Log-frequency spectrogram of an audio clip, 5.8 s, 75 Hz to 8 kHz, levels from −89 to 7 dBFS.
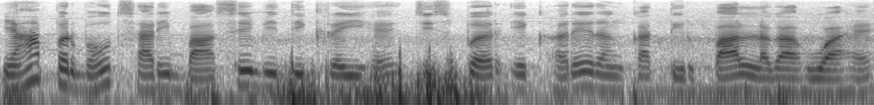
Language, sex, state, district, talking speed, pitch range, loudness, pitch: Hindi, male, Uttar Pradesh, Lucknow, 195 wpm, 105-135 Hz, -21 LUFS, 125 Hz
